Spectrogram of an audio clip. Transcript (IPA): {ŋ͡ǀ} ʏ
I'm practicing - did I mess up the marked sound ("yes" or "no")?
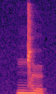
no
